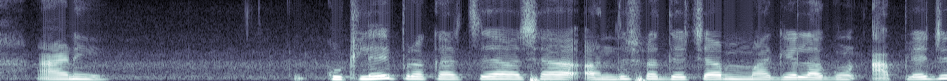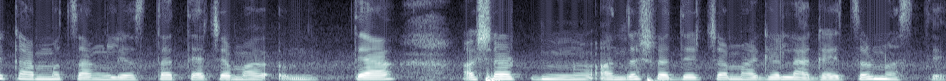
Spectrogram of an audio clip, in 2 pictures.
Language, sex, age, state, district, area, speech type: Marathi, female, 30-45, Maharashtra, Amravati, urban, spontaneous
